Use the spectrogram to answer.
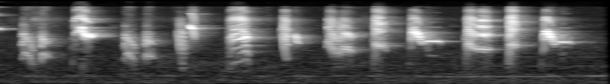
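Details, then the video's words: Long-tailed shrike in lively song meant to provoke a silent shrike to join in: fast, even series of about thirteen harsh, chattering notes in three seconds, some with sharp whistled tips, over a faint steady hum. "CENDET GACOR ❗RAJANYA DONGKRAK EMOSI CENDET DIAM LANGSUNG NYAUT GACOR IKUTAN BUNYI"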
